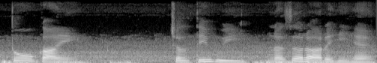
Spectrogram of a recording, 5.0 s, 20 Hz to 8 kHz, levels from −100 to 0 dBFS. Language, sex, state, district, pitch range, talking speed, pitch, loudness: Hindi, female, Chandigarh, Chandigarh, 180-205 Hz, 95 wpm, 185 Hz, -18 LUFS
